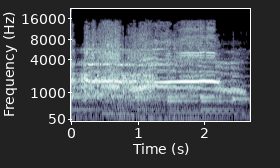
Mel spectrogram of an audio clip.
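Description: A rooster crows one long, loud, drawn-out cock-a-doodle-doo that rises and trails off over about two and a half seconds, close and alone.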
